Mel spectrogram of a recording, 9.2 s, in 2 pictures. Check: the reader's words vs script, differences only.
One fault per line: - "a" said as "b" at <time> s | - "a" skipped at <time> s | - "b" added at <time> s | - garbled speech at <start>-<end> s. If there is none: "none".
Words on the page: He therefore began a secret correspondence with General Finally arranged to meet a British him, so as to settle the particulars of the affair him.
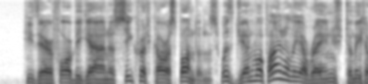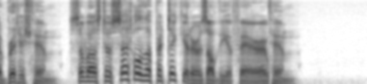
none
